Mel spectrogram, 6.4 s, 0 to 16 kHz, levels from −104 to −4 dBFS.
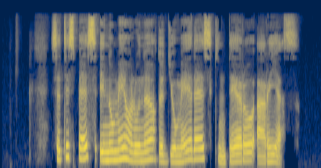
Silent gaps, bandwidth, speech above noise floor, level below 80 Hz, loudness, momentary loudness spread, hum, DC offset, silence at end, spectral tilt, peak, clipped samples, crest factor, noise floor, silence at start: none; 11.5 kHz; 46 dB; -60 dBFS; -15 LUFS; 8 LU; none; under 0.1%; 0.5 s; -4 dB/octave; 0 dBFS; under 0.1%; 16 dB; -61 dBFS; 1.05 s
